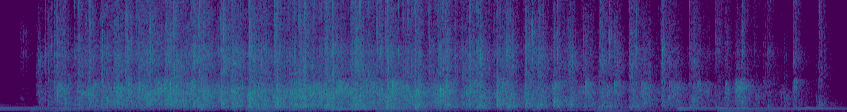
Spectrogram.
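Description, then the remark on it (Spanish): A crowd breaks into sustained applause for the Lord, a dense wash of many hands clapping at full volume for several seconds, with steady organ-like sustained tones holding underneath. “Quiero que le des un aplauso al Señor.”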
